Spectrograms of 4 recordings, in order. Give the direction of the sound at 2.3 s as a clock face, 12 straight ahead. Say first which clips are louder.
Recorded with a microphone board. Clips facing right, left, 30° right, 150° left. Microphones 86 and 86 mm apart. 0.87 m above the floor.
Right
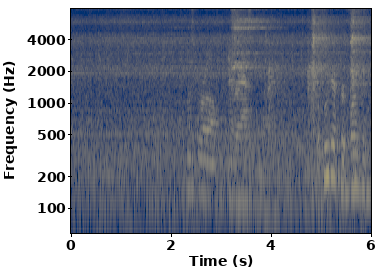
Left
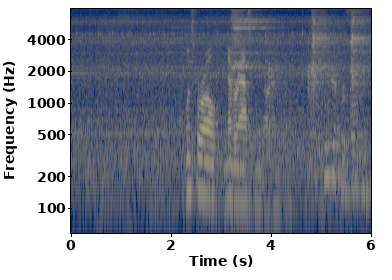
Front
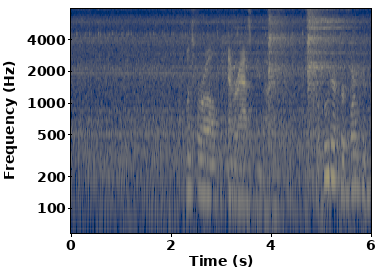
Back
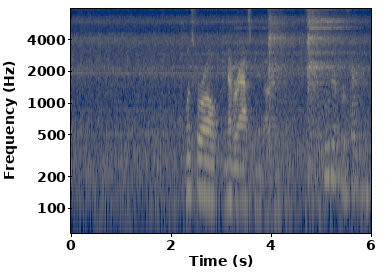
Left 11 dB, back 5 dB; 9 o'clock.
